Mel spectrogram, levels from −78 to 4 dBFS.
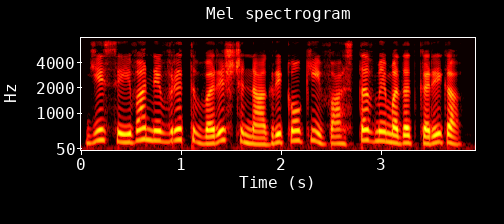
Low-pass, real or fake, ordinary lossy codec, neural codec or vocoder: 7.2 kHz; real; none; none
